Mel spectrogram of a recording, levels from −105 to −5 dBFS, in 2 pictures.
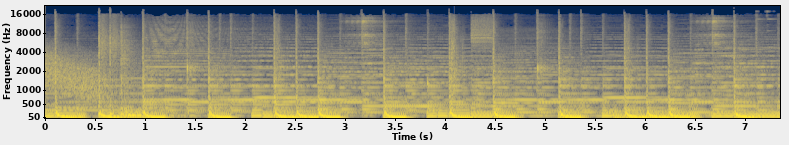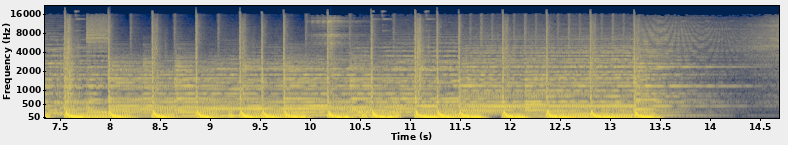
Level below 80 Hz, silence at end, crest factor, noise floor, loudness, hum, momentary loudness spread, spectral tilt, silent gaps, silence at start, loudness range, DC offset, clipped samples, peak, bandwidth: -12 dBFS; 0 s; 10 dB; -37 dBFS; -12 LUFS; none; 5 LU; -6 dB/octave; none; 0 s; 1 LU; under 0.1%; under 0.1%; 0 dBFS; 16.5 kHz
